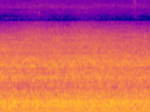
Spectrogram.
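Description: Steady background hum with a constant rushing noise, with no distinct knocks or clicks.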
